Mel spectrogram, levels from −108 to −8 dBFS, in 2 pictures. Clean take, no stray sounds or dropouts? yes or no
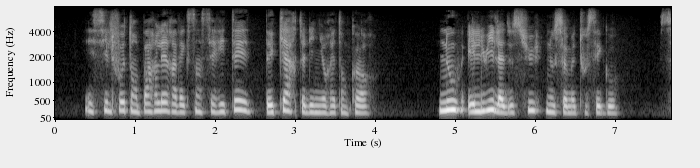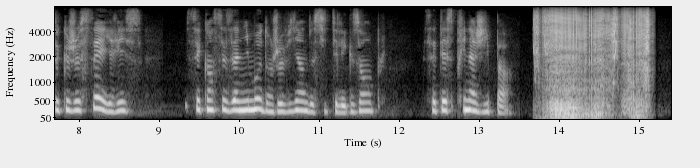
no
